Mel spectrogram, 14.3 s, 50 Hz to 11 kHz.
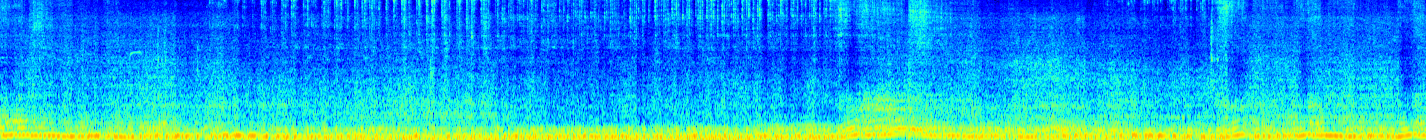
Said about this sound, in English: But you cannot argue with the goodness that is the small block Chevy V8. An LS engine? Absolutely.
